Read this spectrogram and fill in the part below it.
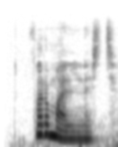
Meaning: formality
- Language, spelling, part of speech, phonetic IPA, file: Russian, формальность, noun, [fɐrˈmalʲnəsʲtʲ], Ru-формальность.ogg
